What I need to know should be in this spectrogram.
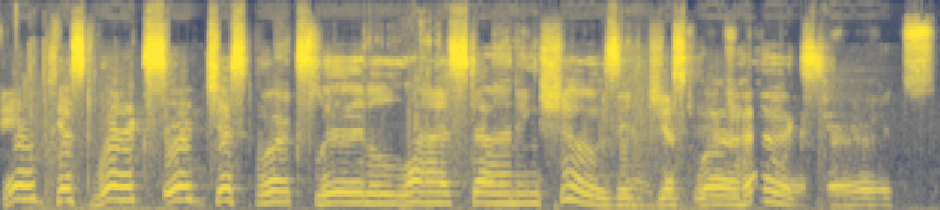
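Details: Echolalia in a male streamer, a speech issue he tries to control; repeating others' words quietly, picked up by the microphone.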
